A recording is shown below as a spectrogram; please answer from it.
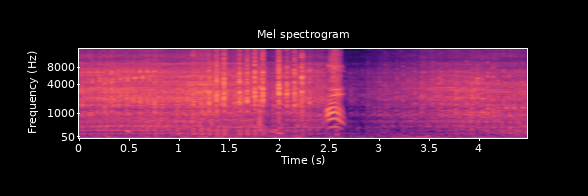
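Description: Modified ride-on lawn mower's engine running steadily under way at riding speed, heard from on board with wind on the microphone.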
